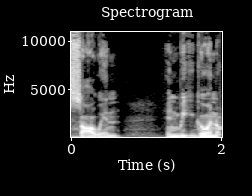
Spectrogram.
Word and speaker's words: Samhain: Harvest you could say sawin or some people think it's pronounced Sam Hayne but it's sawin and we could go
